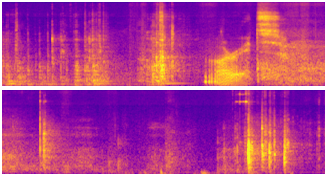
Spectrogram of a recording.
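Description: Handling noise as the RC jet's bypass duct is lifted out of the fuselage and carried off: scattered light clicks and clatters, a longer scraping rustle about three seconds in, and a quick cluster of clicks near the end.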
